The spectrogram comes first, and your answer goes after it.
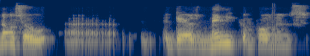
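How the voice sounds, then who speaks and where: A man with a Dutch accent and ordinary pitch variation. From Netherlands. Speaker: venture capital investor, former footballer. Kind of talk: interview conversation. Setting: remote call. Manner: enthusiastic.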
